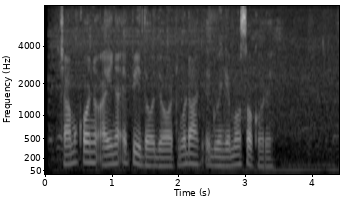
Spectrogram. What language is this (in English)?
Luo (Kenya and Tanzania)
